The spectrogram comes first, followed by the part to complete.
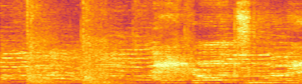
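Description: A thud on the wrestling ring's mat at the start, followed by spectators shouting and yelling in the hall.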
